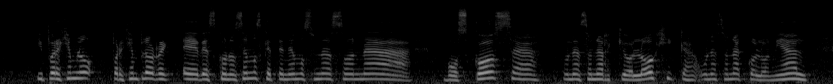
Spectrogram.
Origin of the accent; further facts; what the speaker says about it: Juanacatlán, Jalisco, Mexico; Mira, yo soy originaria de Juanacatlán, Jalisco.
